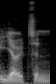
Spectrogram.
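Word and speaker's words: Jötunn: but it wouldn't load you just said pronounce yotan with Y that's fair enough I think I think yatin is probably the correct pronunciation it unless it's pronounced IDI eaten is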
